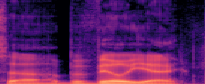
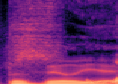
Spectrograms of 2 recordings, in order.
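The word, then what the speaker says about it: Beauvillier: Like, how do you say it, Bellevier? – No, it's Bevilier. – Bevilier.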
